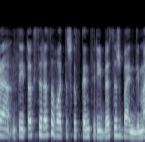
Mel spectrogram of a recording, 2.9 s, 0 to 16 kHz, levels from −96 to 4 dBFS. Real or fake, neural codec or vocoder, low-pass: real; none; 7.2 kHz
